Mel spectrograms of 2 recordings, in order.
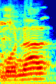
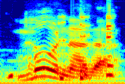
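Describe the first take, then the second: First: The stress is on the second syllable. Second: The stress is on the first syllable. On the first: It means what monkeys do. "la monada es lo que hacen los monos" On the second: It means a particle of the soul. "si le pones tilde al principio es mónada"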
